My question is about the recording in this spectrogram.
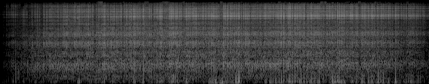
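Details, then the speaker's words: MIG welding with voltage and wire speed balanced: a smooth, steady, even high crackle like bacon frying, the correct-settings sweet spot. "That's the sound. Smooth, steady, like bacon frying or be buzzing. That's what you're chasing."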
